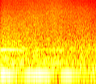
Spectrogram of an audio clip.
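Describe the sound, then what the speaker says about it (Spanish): Storm waves pound the schooner Southern Cross off the coast of Chile in a dense, continuous roar of churning surf and water at sea. "Las olas sacuden el navío mientras en el cielo se desata el infierno"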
